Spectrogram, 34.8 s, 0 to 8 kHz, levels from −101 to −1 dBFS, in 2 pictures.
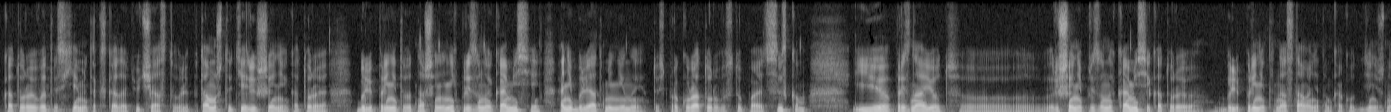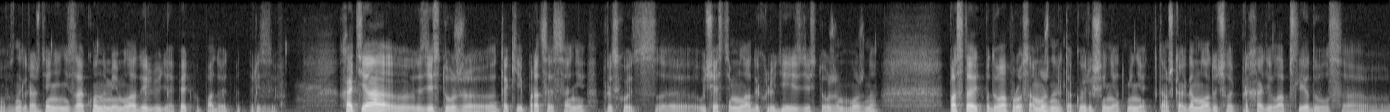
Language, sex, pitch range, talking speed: Russian, male, 85-105 Hz, 140 wpm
